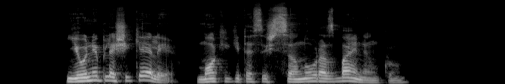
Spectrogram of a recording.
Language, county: Lithuanian, Vilnius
